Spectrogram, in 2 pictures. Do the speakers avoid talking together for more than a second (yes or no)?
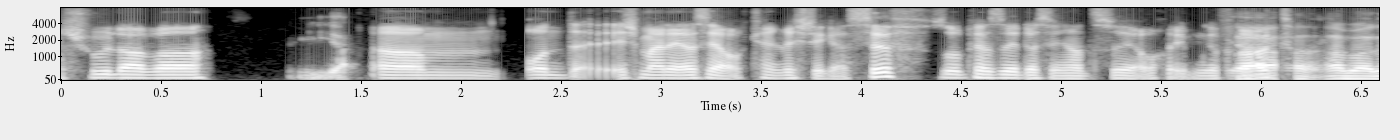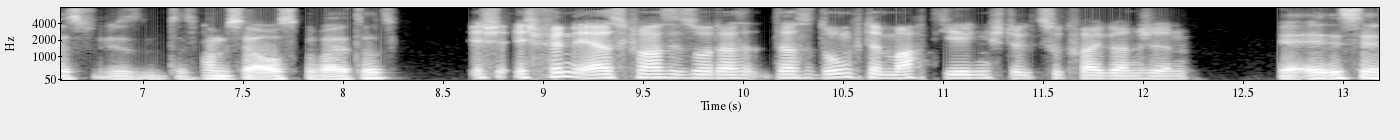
yes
